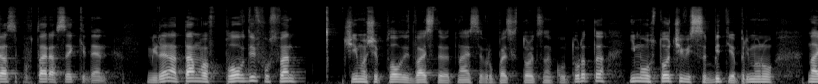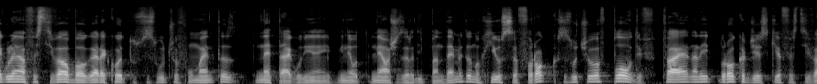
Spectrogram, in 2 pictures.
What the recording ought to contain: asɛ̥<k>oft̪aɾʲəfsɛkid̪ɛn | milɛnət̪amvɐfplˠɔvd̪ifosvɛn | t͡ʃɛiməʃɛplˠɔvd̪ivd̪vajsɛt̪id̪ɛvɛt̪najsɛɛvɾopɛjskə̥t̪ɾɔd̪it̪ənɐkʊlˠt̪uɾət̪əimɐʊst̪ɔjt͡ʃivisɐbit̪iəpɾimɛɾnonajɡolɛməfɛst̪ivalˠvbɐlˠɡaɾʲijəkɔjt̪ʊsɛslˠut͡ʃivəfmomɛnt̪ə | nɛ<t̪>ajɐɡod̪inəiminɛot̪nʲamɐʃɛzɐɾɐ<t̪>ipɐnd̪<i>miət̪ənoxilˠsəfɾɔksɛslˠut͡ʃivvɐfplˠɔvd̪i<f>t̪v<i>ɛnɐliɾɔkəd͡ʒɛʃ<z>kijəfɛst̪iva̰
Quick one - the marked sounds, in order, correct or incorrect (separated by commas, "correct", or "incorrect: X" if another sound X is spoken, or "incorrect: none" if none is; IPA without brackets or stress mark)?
incorrect: p, correct, incorrect: d̪, incorrect: ɛ, correct, incorrect: a, incorrect: s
